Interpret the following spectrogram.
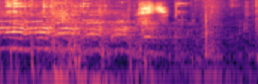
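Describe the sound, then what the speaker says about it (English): A horse in the Attack on Titan anime gives a high whinnying neigh with faint hoof clip-clop beneath, close and fairly loud. "Horsies! Montana's loving the horse content."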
